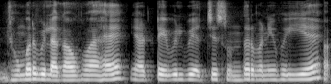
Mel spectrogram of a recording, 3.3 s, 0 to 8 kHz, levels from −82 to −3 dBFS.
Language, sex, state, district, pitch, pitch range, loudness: Hindi, female, Chhattisgarh, Bastar, 175 Hz, 165-180 Hz, -17 LUFS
